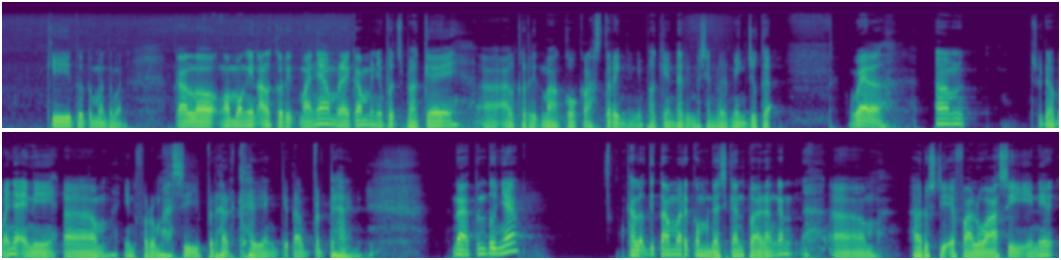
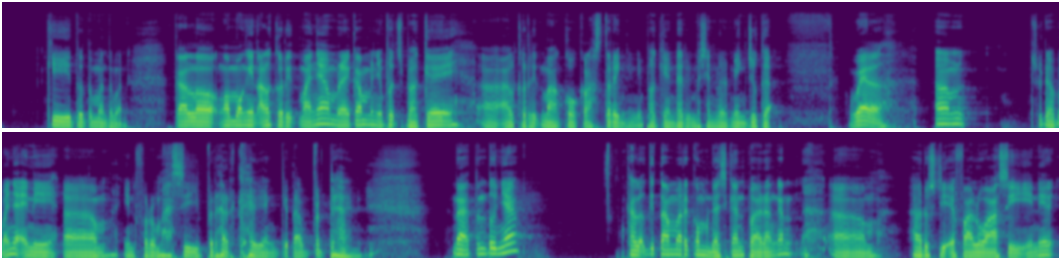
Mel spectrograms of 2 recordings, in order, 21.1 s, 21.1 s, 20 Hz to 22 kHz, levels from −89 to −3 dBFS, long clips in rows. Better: second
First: rain or running water; faint; until 7.5 s; 25 dB below the speech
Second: none

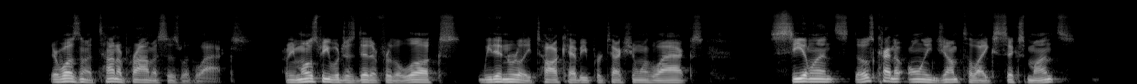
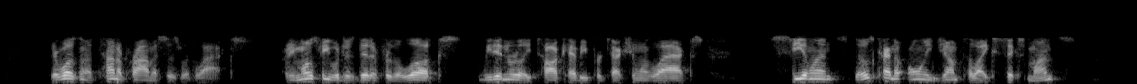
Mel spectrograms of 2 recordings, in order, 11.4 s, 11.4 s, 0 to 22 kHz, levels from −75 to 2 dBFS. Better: first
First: none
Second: phone-call audio; poor line; nothing above 3.5 kHz

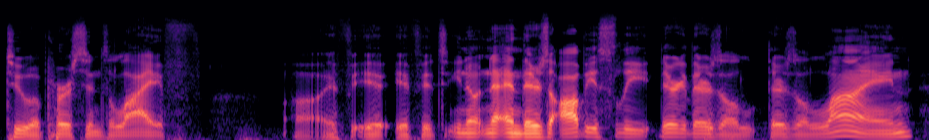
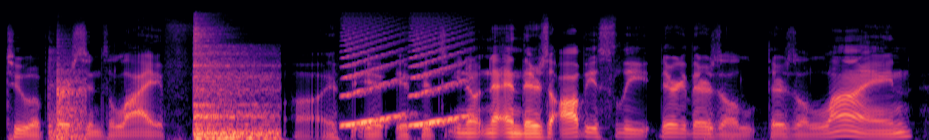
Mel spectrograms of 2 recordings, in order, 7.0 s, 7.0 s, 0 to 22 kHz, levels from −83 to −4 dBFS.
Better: first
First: none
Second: footsteps; noticeable; at 0.5 s; peak 2 dB below the speech // door banging; loud; at 1.5 s; peak 6 dB above the speech // siren; loud; from 2.5 to 3.5 s; peak 5 dB above the speech

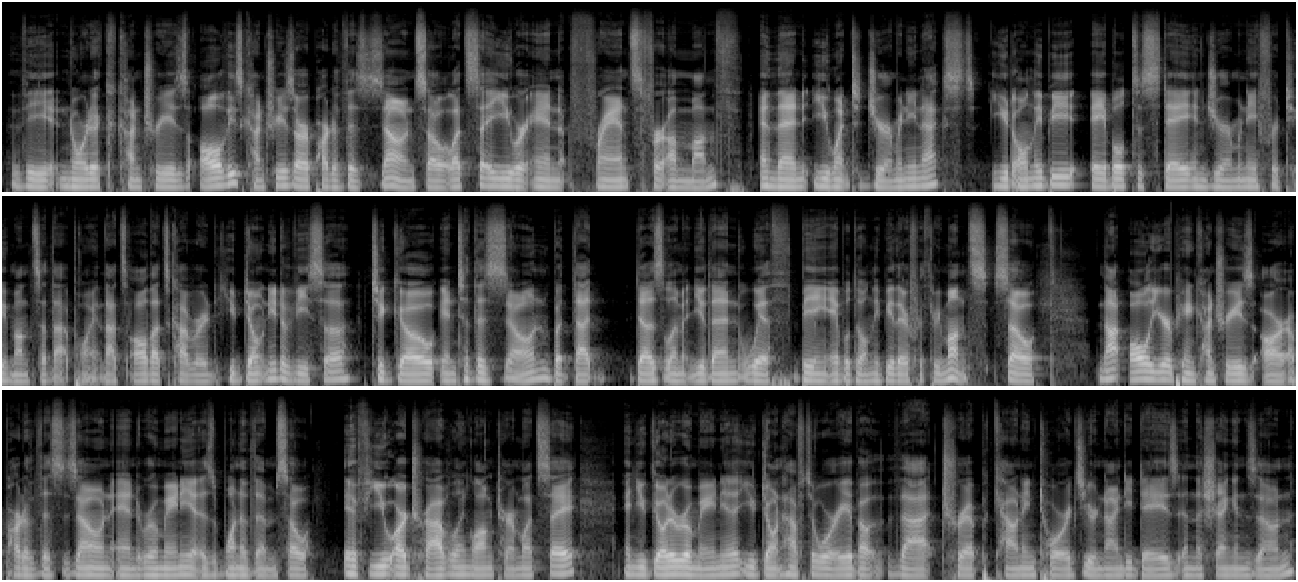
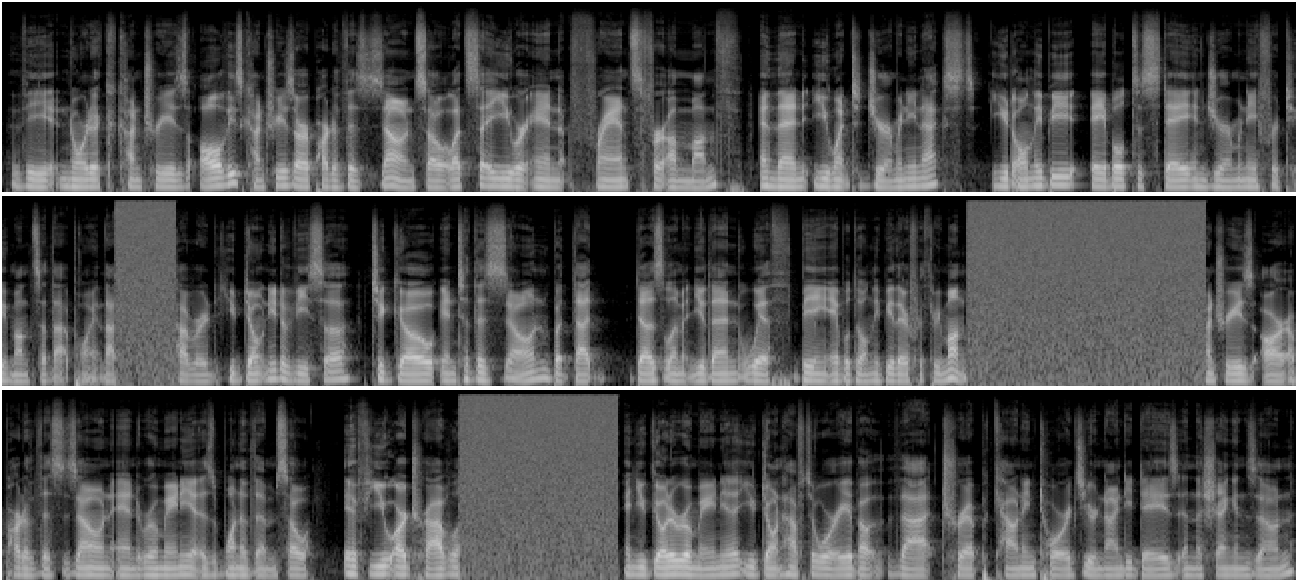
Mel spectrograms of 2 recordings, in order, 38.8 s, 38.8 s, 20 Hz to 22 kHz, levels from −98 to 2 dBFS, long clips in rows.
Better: first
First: none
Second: audio cutting out; filled with static; at 14 s for 0.5 s, at 23 s for 2.5 s and at 30 s for 1.5 s

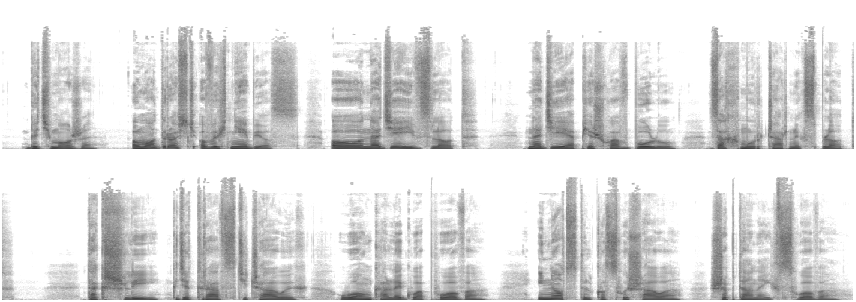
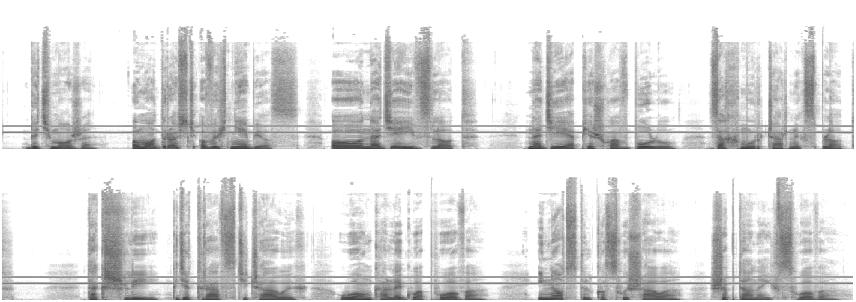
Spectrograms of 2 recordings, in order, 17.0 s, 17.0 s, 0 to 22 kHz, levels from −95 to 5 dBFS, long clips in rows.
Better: first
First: none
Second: high-pitched whine; noticeable; throughout; 2.5 kHz, 20 dB below the speech

